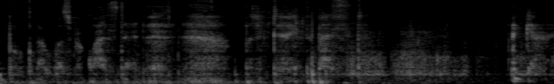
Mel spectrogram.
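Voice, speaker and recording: The words come at a fairly slow pace in a whisper. Behind them is noticeable background noise. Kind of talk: casual talk to camera. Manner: soft-spoken.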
